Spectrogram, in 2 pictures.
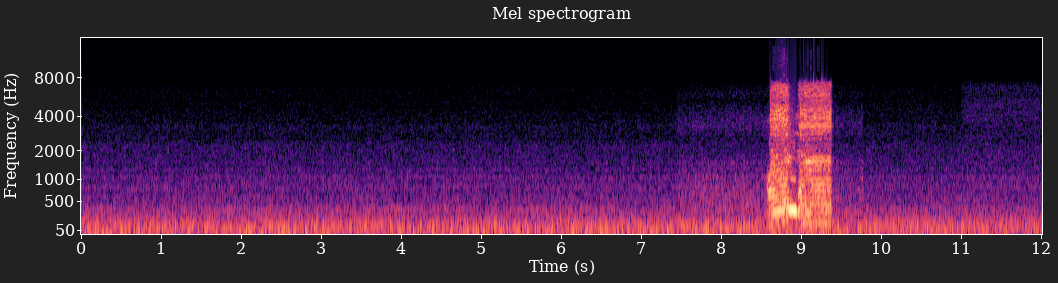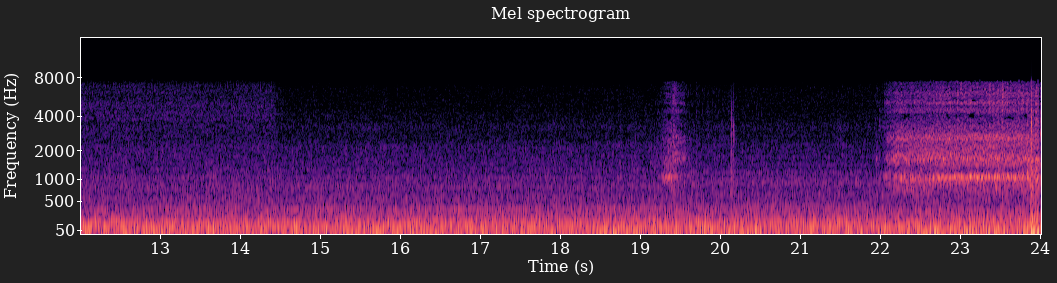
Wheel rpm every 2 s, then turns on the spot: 0, 0, 0, 0, 0, 0, 0, 0, 0, 0, 10, 90.
none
